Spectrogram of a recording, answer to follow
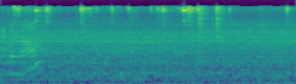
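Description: A hand mixing marinated chicken pieces in a small stainless steel bowl: light clinks against the steel among soft handling sounds, over a steady low hum.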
